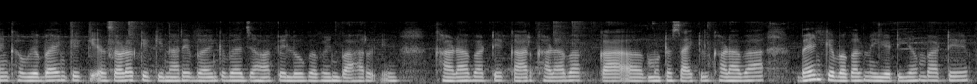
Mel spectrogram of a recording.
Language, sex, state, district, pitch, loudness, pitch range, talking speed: Bhojpuri, female, Uttar Pradesh, Deoria, 175 Hz, -17 LUFS, 170-185 Hz, 180 wpm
